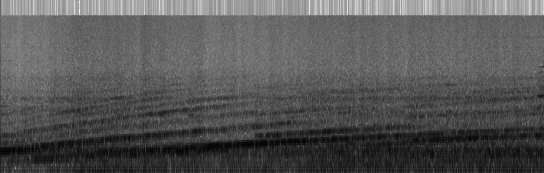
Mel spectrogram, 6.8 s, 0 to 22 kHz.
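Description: GEC Alsthom GTO-VVVF traction inverter of a Seoul Line 8 8000-series train whining as the train accelerates. A steady whine turns at the start into several stacked tones that glide steadily upward in pitch, over rumbling rail noise.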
